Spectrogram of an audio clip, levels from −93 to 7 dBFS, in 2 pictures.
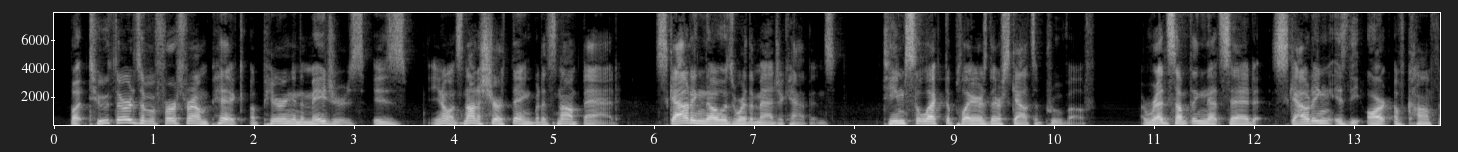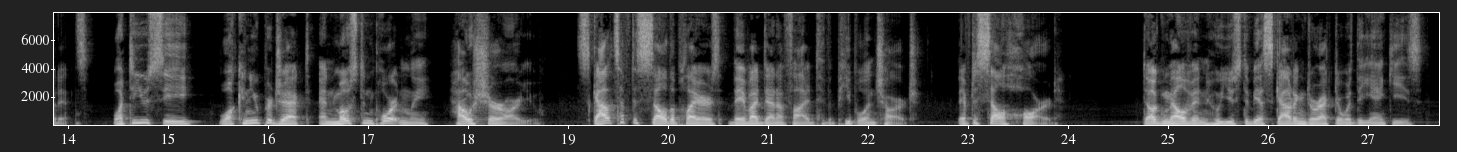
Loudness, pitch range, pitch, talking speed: -21 LUFS, 115-150 Hz, 125 Hz, 205 wpm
